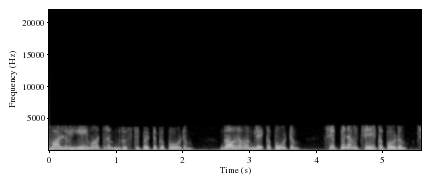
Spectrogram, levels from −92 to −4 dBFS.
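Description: Speech runs entirely through the GSM full-rate codec. The band stops at about 3.8 kHz, so sibilants and breath lose their upper edge. The voice carries the buzzy, gravelly roughness this codec produces, because it rebuilds speech from a vocal-tract filter excited by a coarse, regularly spaced pulse train. That character matches a 13 kbps full-rate stream, and the damage is plainly audible rather than subtle. From 0.95 s to 2.03 s, just after "వాళ్లు ఏ మాత్రం", playback slows by about 5.5 % and the pitch drops by roughly 98 cents, close to a full semitone. At 2.03 s both speed and pitch snap back to normal. This sudden detuning and recovery is likely a drift correction step, where clock-matching software briefly changed the playback rate in one jump to rebalance its buffer.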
